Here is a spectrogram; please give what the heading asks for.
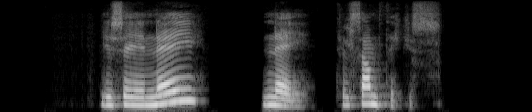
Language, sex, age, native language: Icelandic, female, 40-49, Icelandic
